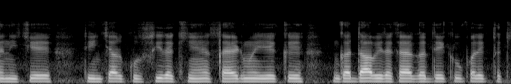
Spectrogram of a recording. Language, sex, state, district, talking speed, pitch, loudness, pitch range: Hindi, male, Jharkhand, Ranchi, 210 wpm, 140 Hz, -19 LUFS, 135-140 Hz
